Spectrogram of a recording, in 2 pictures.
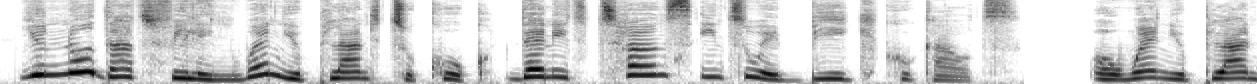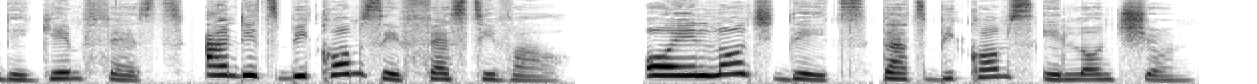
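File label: African English, General; GoLocalise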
